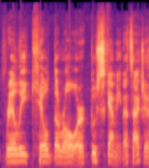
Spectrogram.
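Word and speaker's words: Buscemi: I think Steve Bushi really killed the role or Busi. That's actually how it's pronounced.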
